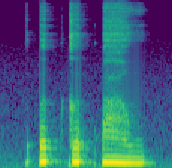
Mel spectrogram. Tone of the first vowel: low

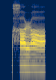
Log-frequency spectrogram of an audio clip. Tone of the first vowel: low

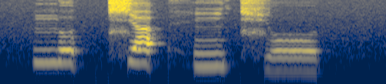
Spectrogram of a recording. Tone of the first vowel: high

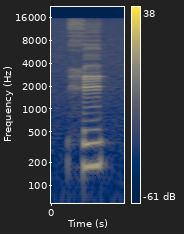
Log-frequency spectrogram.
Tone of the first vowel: high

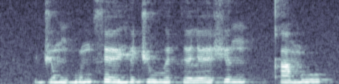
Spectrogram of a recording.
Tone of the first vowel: low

